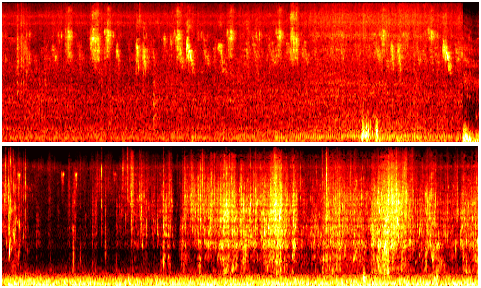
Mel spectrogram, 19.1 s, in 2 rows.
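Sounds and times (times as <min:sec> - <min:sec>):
small birds chirping: 0:00.0 - 0:09.2
loud low rushing: 0:06.8 - 0:19.0
steady low rumble: 0:07.2 - 0:19.0.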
